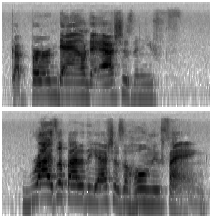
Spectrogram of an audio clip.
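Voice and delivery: loud, slow and dramatic; dramatic reading. Acted. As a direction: proclaim it like a rebirth. Describing resurrection card dramatically.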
